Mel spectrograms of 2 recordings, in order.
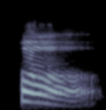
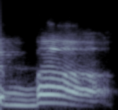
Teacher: But per and bh are from almost the same space. When you say per and you say bh, your lips are touching each other.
